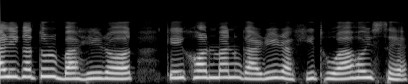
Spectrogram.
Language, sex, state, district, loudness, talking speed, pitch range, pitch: Assamese, female, Assam, Kamrup Metropolitan, -15 LUFS, 105 wpm, 260-320 Hz, 275 Hz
